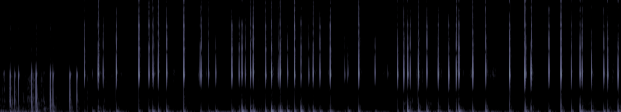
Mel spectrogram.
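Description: Long fingernails on both hands tap and scratch the inside bottoms of two halves of a light-wood hexagonal accessory box, set side by side as open, empty trays. The result is a rapid, uneven stream of dry, hollow wooden clicks that stop instantly with no ring, mixed with soft scratchy rustling between the taps.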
